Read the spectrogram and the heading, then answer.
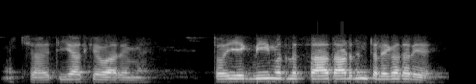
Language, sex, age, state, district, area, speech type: Hindi, male, 60+, Rajasthan, Karauli, rural, conversation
